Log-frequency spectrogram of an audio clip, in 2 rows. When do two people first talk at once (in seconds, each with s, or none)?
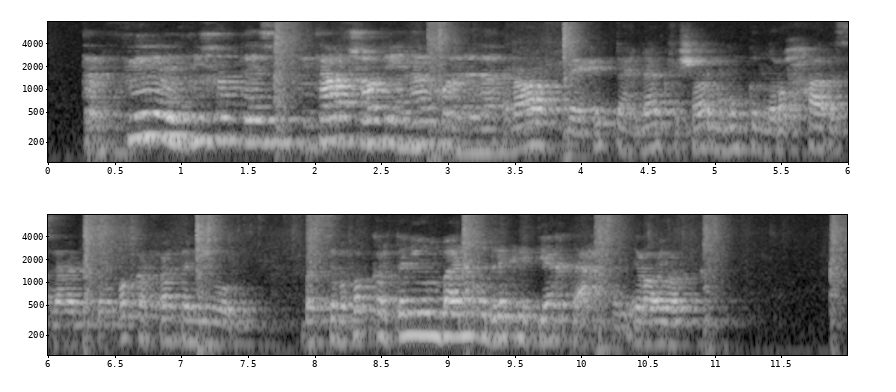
none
